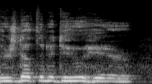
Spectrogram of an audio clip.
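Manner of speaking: put-on dumb teenager voice, griping. Quoting a daughter's typical teenage answer in a dumb teenager voice. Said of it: "my dumb teenager voice".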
